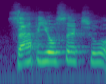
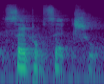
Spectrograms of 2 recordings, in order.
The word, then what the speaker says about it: sapiosexual: So, Sapiosexual or sapo? sapiosexual. How you spell it?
